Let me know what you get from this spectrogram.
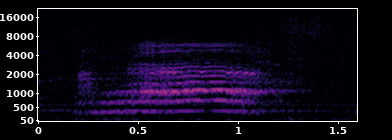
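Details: Orange house cat Reddington, formerly shy and now talkative after recovering from neglect and illness, utters a single soft, drawn-out meow lasting about a second in a quiet room.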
